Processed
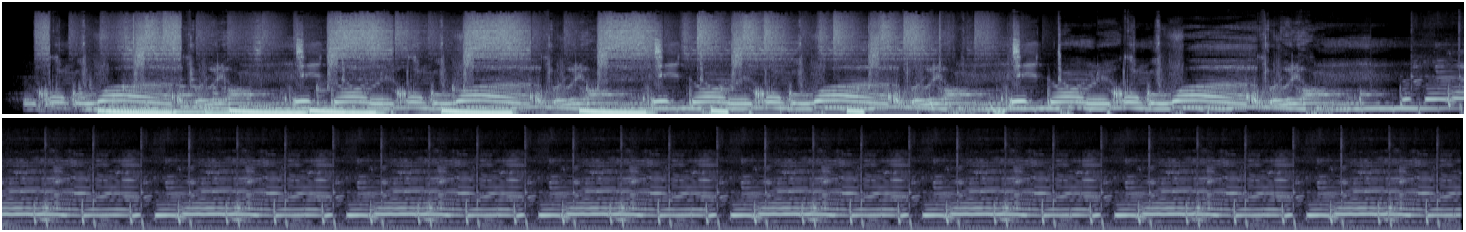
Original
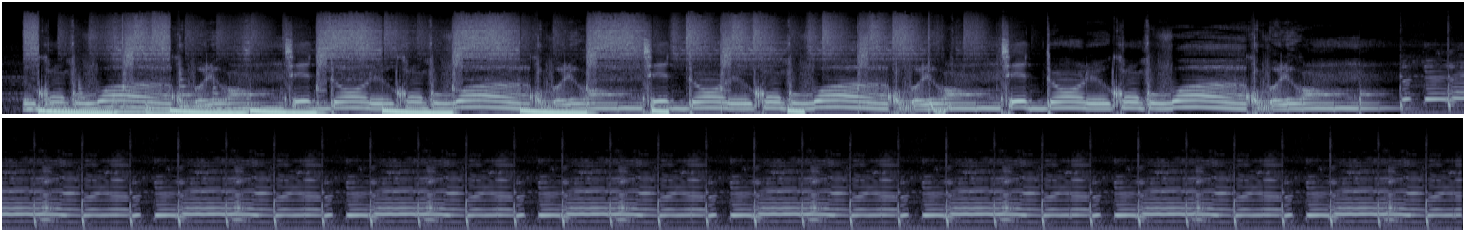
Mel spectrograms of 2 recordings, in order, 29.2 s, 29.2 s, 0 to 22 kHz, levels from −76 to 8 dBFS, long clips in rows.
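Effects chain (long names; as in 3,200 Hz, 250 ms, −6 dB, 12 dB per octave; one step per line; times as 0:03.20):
fade in at the beginning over 0.52 s
high-shelf EQ 7,900 Hz +7 dB
three-band delay without the direct sound mids, highs, lows 110/590 ms, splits 200/980 Hz
level +6 dB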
